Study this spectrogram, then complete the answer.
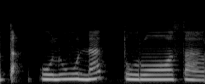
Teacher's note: رو کو موٹا کر کے پڑھا جائے گا، سا نرمی سے پڑھا جائے گا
